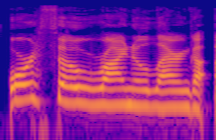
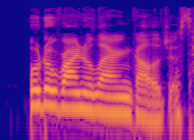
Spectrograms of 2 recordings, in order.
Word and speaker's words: otorhinolaryngologist: Oh, this is from the orthorhinolaryngologist. Oh, it's like what are they called? Otorhinolaryngologist.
